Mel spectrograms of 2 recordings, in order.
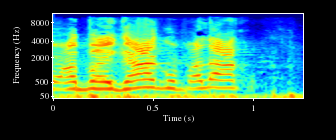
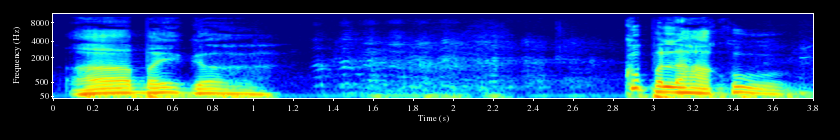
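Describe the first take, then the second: First: The phrase is said quickly as one run. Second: The phrase is said slowly, broken into pieces. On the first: "you say it faster" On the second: "while you're clapping slowly, you have to say"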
